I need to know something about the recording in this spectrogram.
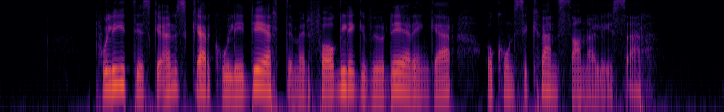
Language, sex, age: Norwegian, female, 49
